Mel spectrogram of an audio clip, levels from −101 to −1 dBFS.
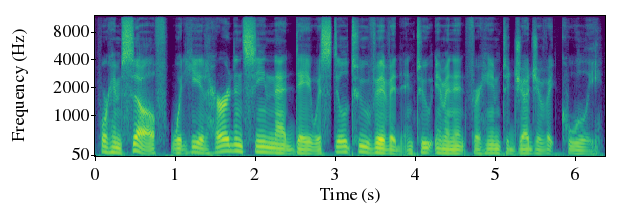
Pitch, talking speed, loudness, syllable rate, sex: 100 Hz, 225 wpm, -19 LUFS, 4.8 syllables/s, male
